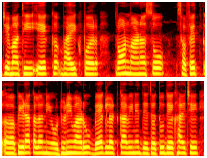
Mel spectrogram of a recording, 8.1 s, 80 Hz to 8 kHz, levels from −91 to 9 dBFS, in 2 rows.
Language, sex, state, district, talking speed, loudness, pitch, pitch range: Gujarati, female, Gujarat, Valsad, 145 wpm, -14 LUFS, 215 Hz, 210-220 Hz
